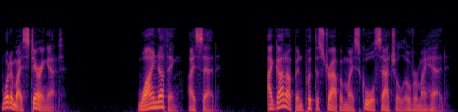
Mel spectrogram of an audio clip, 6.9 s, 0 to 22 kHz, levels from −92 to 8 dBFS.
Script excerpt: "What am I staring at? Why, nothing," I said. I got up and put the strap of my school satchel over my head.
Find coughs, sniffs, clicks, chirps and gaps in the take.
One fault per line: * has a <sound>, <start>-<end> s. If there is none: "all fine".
all fine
